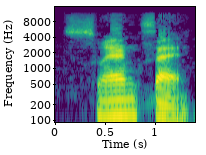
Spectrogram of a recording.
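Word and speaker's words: Xuanzang: so H is H hang okay yeah s is silent Swang sang Swang sang SW swing sang okay it's a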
